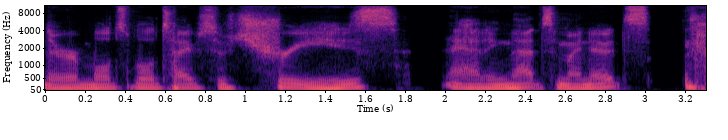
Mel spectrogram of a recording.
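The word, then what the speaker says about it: trie: don't make any sense my biggest pet peeve is tree that's spelled t-r-i-e why would you do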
